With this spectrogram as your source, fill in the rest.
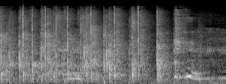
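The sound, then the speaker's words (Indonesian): A short burst of hand clapping before a conversation is wrapped up, quick irregular claps from a few hands, fairly loud, with some speech or laughter blended in underneath before it tapers off. “Kita tepuk tangan dulu yeah.”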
